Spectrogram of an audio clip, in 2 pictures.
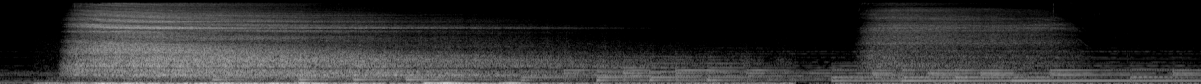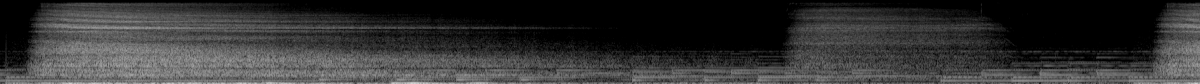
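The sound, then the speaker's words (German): Deep breathing: two long, airy cycles of slow inhales and open-mouthed exhales, each a strong, breathy rush, over a faint steady tonal background. “Atme erneut dreimal tief ein und mit geöffnetem Mund lange wieder aus.”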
